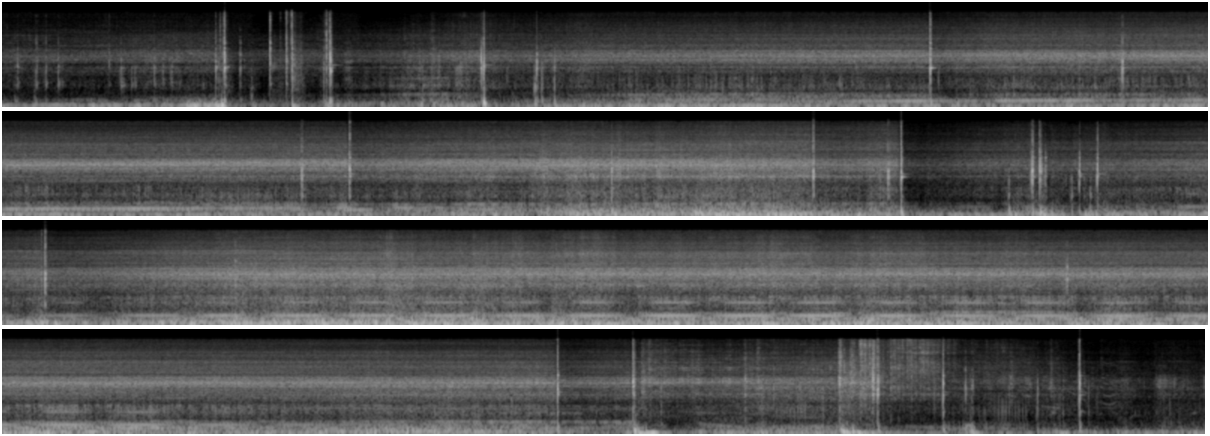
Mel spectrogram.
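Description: Zip-line trolley running along a steel cable with wind rushing over the microphone: a whir that rises in pitch as it gathers speed, later pulsing about twice a second. Clicks and knocks near the end as the rider arrives at the landing platform.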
